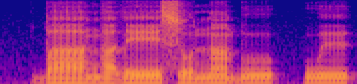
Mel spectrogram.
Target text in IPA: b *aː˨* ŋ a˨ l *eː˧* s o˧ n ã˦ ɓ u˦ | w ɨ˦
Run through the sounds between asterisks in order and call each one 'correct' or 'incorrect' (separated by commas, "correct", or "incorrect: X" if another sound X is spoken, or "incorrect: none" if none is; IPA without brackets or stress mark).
incorrect: aː˧, correct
